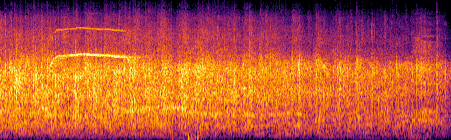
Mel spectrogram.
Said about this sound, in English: Oh, somebody clap your hands right now. Come on, somebody that believes it right now.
